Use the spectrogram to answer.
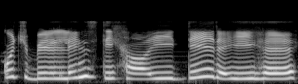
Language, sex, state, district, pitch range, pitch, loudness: Hindi, female, Himachal Pradesh, Shimla, 265-315 Hz, 275 Hz, -11 LUFS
